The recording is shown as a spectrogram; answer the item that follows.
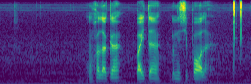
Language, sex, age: Afrikaans, male, 19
